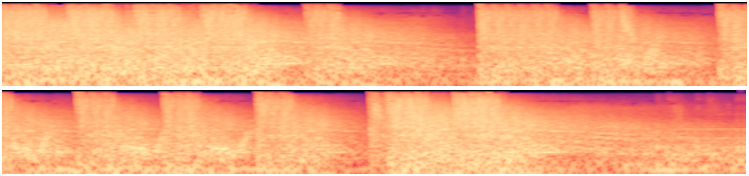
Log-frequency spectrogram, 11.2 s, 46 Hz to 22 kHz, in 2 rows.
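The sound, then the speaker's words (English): Sustained heavy gunfire from shooting arachnid bugs in a video game: a dense, loud barrage of rapid shots and booms over about eleven seconds, broken only by a few brief dips. “I just got 3,200 space dollars for shooting a bug. One bug!”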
